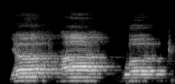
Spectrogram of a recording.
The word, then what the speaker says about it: Yahweh: So this is Yahweh. That's how you break that down. Most High in Christ. Most High in Christ. So now Malaki, if you can, and he got it right here as well. Yahweh.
